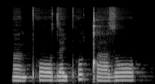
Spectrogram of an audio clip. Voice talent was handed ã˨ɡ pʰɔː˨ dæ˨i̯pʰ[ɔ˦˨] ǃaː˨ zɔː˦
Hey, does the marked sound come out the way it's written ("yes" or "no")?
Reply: yes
